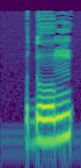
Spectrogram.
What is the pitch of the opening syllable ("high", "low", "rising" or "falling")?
rising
